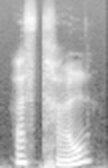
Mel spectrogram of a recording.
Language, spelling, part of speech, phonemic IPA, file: French, astral, adjective, /as.tʁal/, Fr-astral.ogg
- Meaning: astral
